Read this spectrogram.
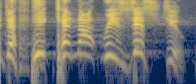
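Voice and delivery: high, loud preacher build; fiery preaching. Acted. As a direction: drive the sermon upward. Preaching at full force.

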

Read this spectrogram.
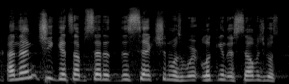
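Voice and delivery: ordinary talk

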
